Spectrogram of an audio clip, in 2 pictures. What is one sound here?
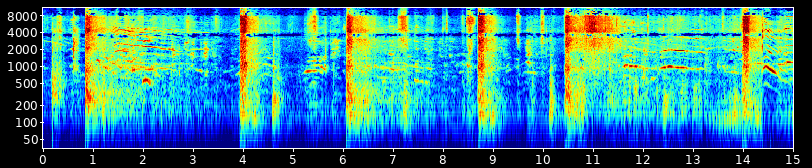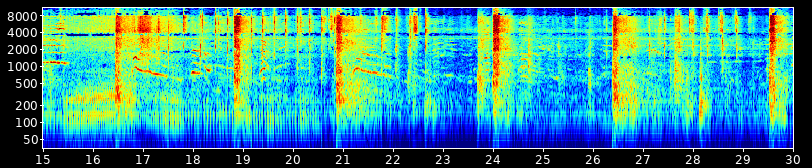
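Firework sparks crackle and whistle as they burst.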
